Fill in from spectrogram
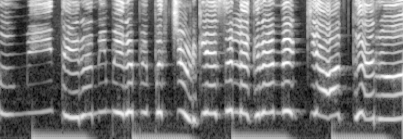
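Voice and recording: A female-sounding put-on character voice at an extremely high pitch moves at a moderate pace over faint music in the background.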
